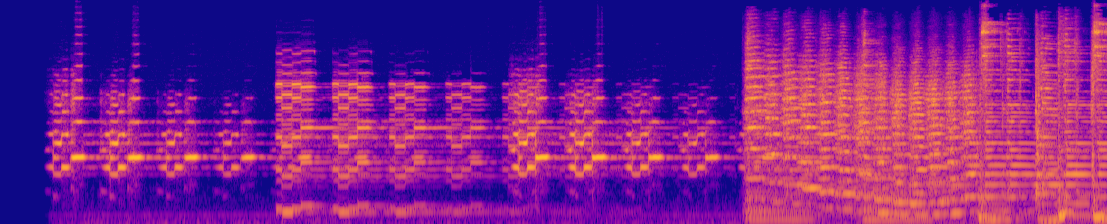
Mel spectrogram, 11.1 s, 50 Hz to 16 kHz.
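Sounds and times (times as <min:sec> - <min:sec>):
lower melodic line: 0:01.3 - 0:07.7
high bright repeated notes: 0:01.4 - 0:08.4.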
